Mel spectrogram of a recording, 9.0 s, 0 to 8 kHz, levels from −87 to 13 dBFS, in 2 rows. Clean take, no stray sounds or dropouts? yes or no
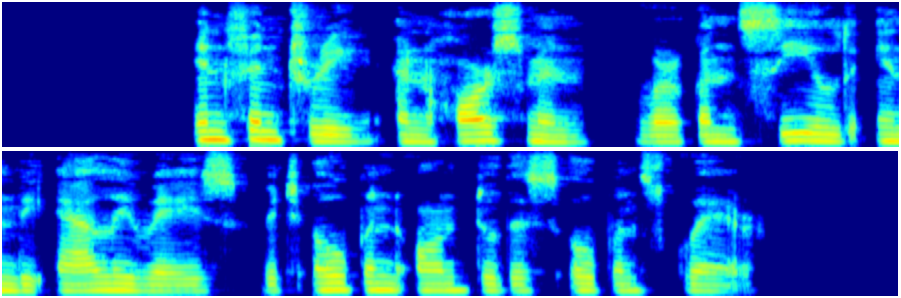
yes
